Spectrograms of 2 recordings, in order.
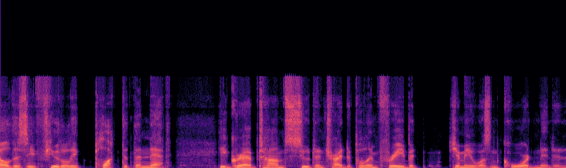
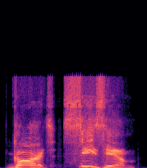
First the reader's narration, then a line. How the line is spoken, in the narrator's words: Conundrum bellowed over the intercom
